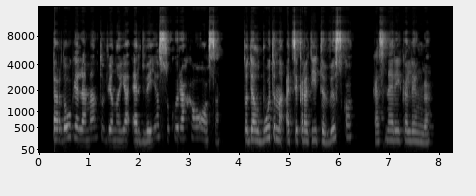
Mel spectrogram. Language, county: Lithuanian, Telšiai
